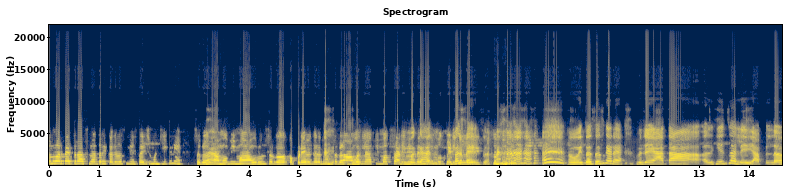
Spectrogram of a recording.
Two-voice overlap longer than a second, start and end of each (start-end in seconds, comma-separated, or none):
7.2-8.8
